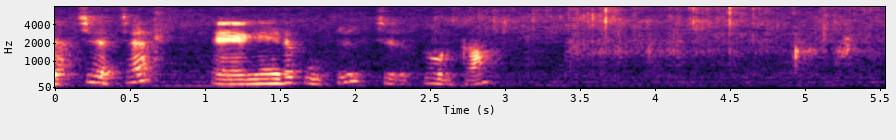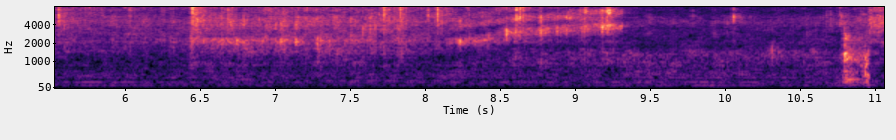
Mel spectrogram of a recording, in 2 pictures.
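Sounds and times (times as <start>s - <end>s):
food frying in oil: 2.2s - 11.0s.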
